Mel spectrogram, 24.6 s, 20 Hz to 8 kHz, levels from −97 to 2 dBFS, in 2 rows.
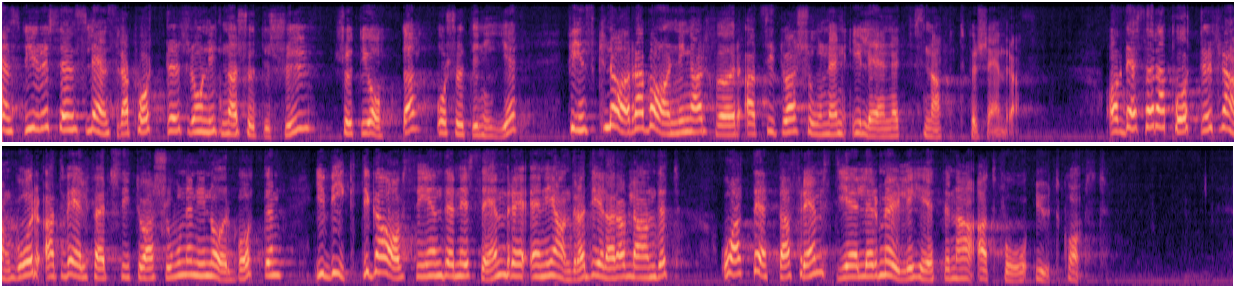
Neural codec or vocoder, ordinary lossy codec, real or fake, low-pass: codec, 16 kHz, 16 kbps, FreqCodec, smaller model; none; fake; 7.2 kHz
